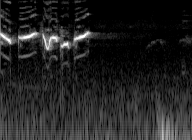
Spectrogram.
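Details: Olive-backed sunbird singing vigorously: a short run of five loud, clear, slurred whistles, wavering and rising in pitch, over about a second, then near silence with a faint low thump.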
